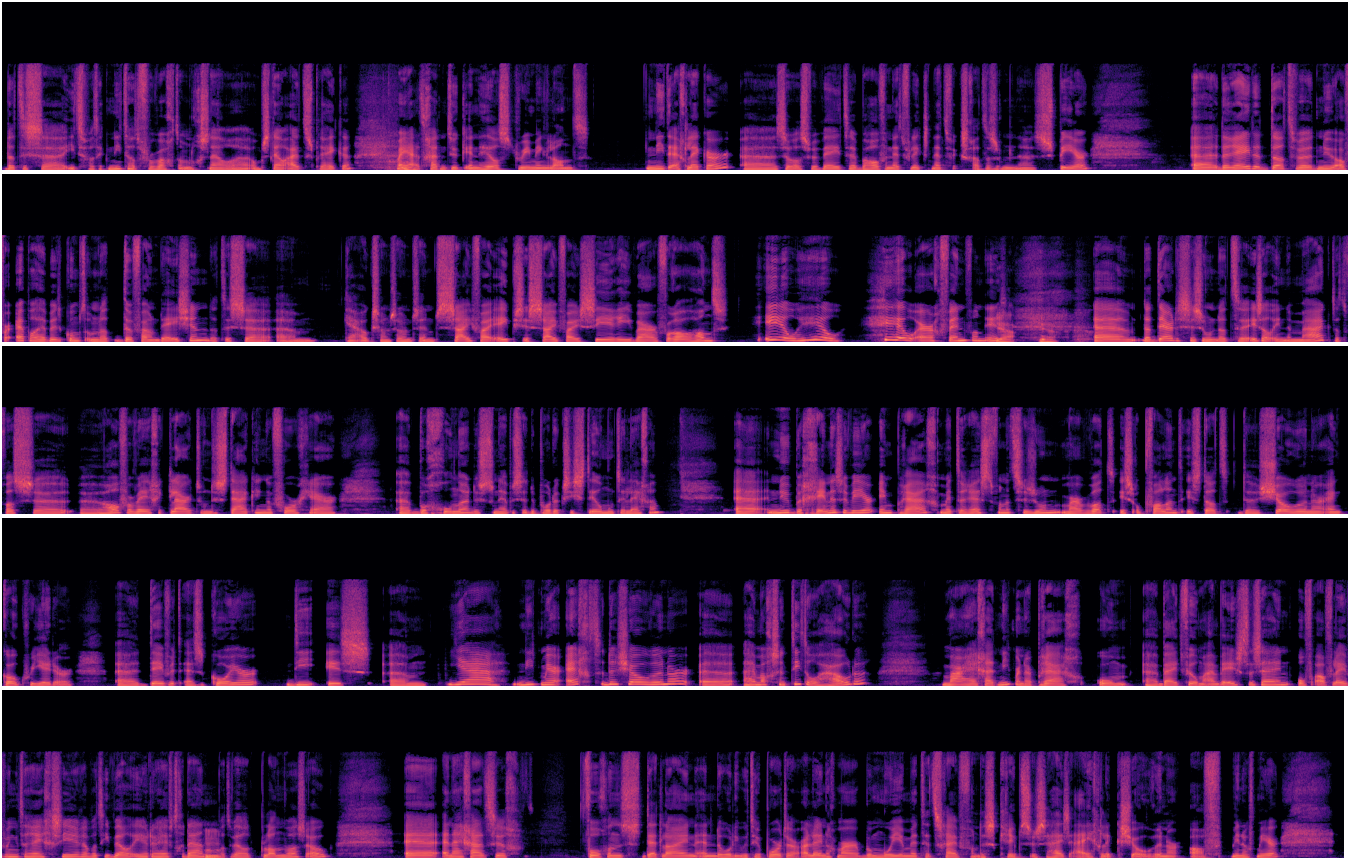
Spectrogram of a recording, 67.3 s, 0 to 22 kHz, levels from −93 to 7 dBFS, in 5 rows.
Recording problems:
squashed, flat; somewhat

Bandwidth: 14 kHz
